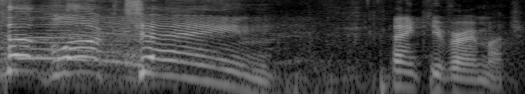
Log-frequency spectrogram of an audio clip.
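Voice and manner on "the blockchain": milk every syllable of blockchain; slow, theatrical payoff; drawn-out punchline. Acted. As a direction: stretch it out very slowly, like a big reveal. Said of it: "is everybody ready?".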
